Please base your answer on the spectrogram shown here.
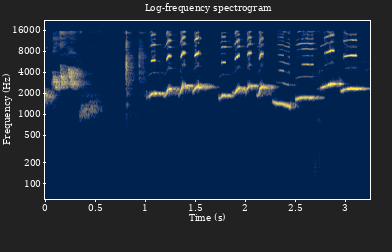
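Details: White-rumped shama singing emotionally to goad other shamas into answering: a blurred harsh opening, then a smooth chain of short whistled notes wavering between steady pitches.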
